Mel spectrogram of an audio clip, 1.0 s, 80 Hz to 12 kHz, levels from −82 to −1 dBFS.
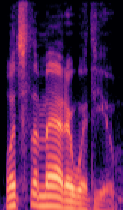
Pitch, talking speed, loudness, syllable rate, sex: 120 Hz, 290 wpm, -14 LUFS, 6.5 syllables/s, male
